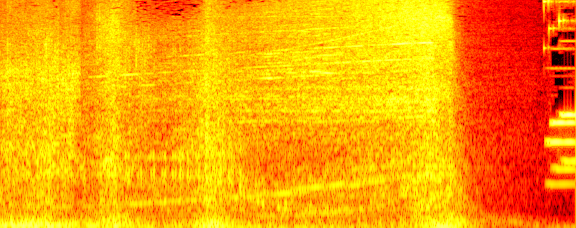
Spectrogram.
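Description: Logo-ident sound effect: a loud whoosh over a deep rumble with a faint tone slowly rising through it, swelling to a peak shortly before the end and then cutting away.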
